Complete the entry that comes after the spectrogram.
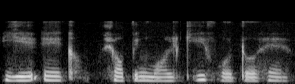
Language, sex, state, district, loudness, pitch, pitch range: Hindi, female, Arunachal Pradesh, Papum Pare, -18 LUFS, 180 Hz, 170-190 Hz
